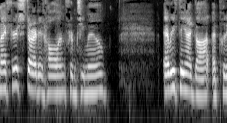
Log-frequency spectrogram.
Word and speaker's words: Temu: But somebody told me that they talked to the Temu people and they said, how do you pronounce it? And that's T-T-A-Mu. Temu.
